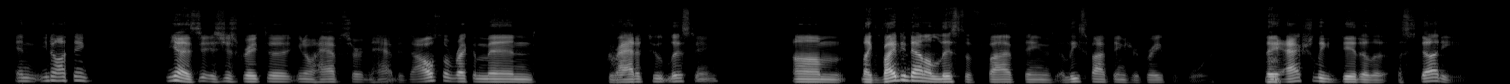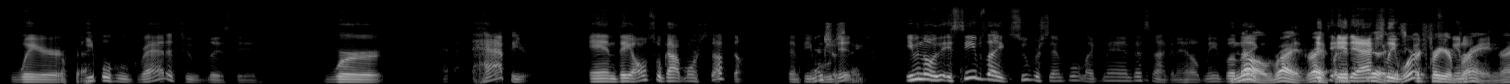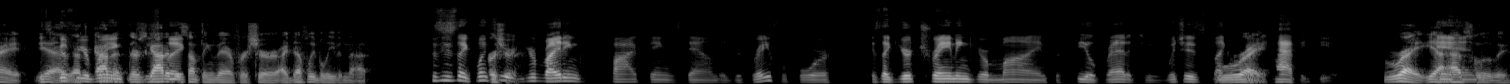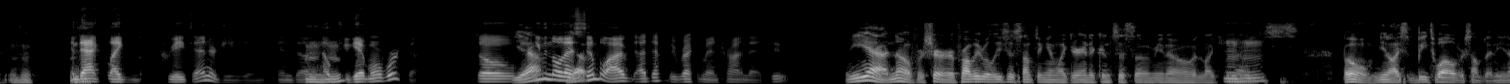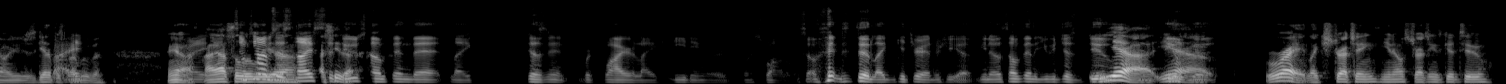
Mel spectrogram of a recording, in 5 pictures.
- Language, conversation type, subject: English, advice, How can I make my leisure time feel more satisfying when I often feel restless?
- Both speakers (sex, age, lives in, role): male, 35-39, United States, advisor; male, 35-39, United States, user
- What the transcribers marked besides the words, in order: other background noise; chuckle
